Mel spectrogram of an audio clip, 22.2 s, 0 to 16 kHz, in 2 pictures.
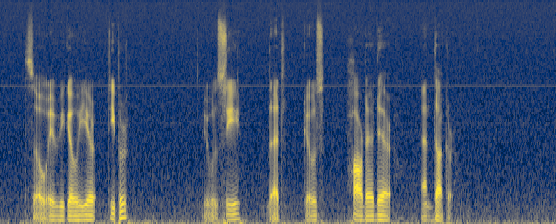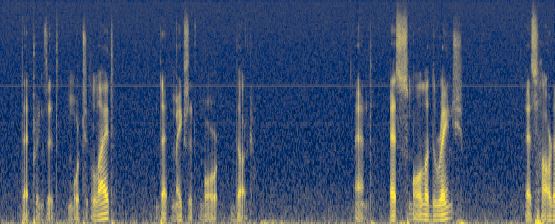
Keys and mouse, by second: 2.5-10.0 drag.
